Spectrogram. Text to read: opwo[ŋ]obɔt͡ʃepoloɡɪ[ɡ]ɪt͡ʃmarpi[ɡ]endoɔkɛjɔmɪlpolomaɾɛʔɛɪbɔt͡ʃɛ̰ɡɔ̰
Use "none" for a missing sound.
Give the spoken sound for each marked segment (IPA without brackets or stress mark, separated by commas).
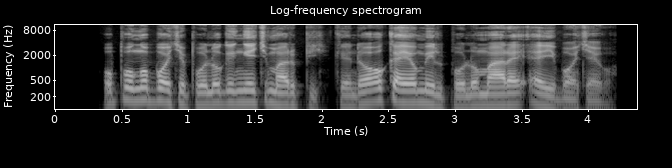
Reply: ŋ, ŋ, k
